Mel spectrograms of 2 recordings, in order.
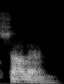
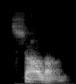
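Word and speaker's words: צלם: I mean, we are, there's a biblical scholars pointing out in Hebrew, we're imbued with what's called salem, solemn, with a TZ sort of sound at the beginning, which is translated as the divine image.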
